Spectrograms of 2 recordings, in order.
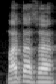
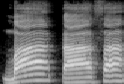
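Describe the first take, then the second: First: Said in the usual way. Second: "বাতাসা" very slow, বা-তা-সা; sounding out. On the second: Shown as a demonstration. Teacher shows pupils another word, "বাতাসা" stretched by syllable. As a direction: hold every vowel of "বাতাসা", rising at the end. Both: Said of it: "এটা যদি বলি".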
